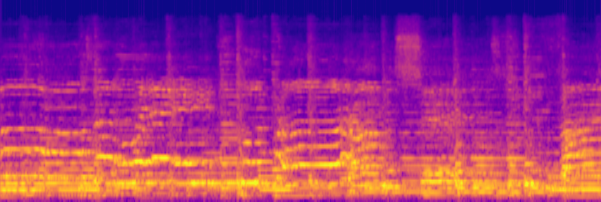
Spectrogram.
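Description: Live acoustic folk song: a woman sings lead with a man's harmony voice, over strummed acoustic guitars and a mandolin.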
